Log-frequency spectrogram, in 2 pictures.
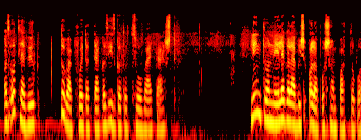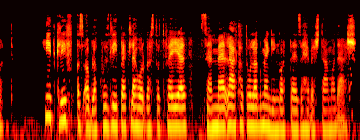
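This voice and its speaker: A woman narrating a literary audiobook in a measured, even storytelling manner. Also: lowish voice, slight background noise. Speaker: audiobook reader.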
